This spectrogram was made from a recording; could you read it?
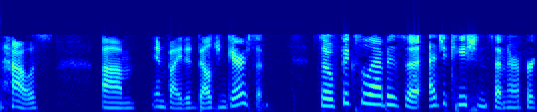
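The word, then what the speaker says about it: Fyxxilab: So next up, on August 23rd, Belgian Garrison was requested by Fixalab, which I'm assuming that's how it's pronounced. You folks can't see this, but it's F-Y-X-X-I-L-A-B. L-A-B. – L-A-B. – I think I got the lab part. – Fixalab. It's Fixalab.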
